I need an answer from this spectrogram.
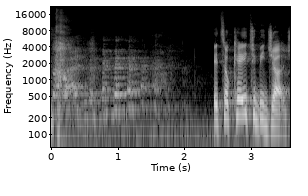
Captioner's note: laughter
